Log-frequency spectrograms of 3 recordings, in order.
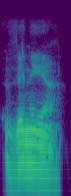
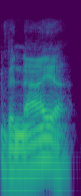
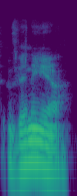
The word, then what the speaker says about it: Vinaya: notice the pronunciation of vineya i often hear vinaya but if you see here there's no long a it's vineya it's related to the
